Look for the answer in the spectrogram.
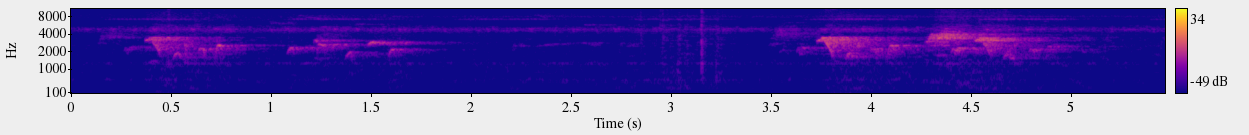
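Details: Wild bulbul answering a lure: two groups of fainter, warbled phrases with rapid rising and falling notes. They are heard over steady insect-like hiss and outdoor background noise.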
